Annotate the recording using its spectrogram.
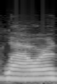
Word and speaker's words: Lauer: Your last name, is it pronounced Lauer? That's how I always have it in my head. – Lauer. Mm-hmm. Yep. Lauer Power.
